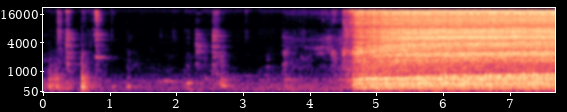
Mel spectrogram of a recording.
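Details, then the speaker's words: ECM Mechanika IV espresso machine after full service tune-up, hot water draw: a few quiet clicks then the pump starts with a steady even buzzing hum to refill water; normal pump run. "And when you use the hot water on these machines, especially dual boilers or heat exchangers, you're going to hear the pump turn on, of course, because you need to get more water."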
